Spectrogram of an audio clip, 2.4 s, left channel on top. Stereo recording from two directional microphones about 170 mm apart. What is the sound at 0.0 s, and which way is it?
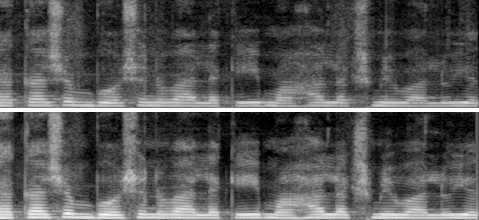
A woman's voice, 40° right (ahead or behind).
